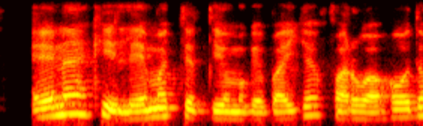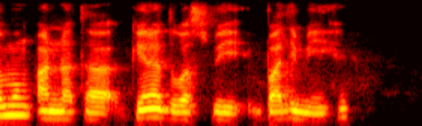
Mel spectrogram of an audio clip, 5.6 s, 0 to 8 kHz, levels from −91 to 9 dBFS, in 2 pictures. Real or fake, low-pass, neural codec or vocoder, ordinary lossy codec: real; 7.2 kHz; none; Opus, 24 kbps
